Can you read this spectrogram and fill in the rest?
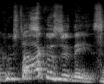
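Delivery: loud, very high group yell; hammed-up high shout; retold excited call-out. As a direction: holler it across the room. Retold group calling out over leftovers.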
